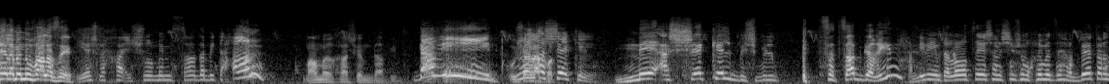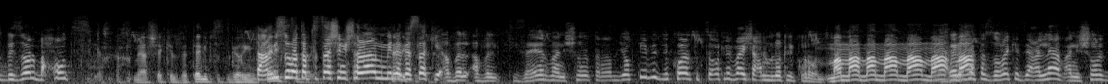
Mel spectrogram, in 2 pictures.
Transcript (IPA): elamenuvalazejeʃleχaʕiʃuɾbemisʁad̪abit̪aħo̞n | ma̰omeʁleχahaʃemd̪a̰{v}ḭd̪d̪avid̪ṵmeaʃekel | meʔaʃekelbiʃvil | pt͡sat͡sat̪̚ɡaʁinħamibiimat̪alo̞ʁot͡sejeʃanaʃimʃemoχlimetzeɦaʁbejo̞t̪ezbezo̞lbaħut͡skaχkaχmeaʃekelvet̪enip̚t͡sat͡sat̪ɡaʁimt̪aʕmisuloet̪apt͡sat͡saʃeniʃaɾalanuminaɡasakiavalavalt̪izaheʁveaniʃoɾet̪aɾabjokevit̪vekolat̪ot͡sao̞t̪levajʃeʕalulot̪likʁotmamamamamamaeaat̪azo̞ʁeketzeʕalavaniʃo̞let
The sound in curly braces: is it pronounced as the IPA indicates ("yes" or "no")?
yes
